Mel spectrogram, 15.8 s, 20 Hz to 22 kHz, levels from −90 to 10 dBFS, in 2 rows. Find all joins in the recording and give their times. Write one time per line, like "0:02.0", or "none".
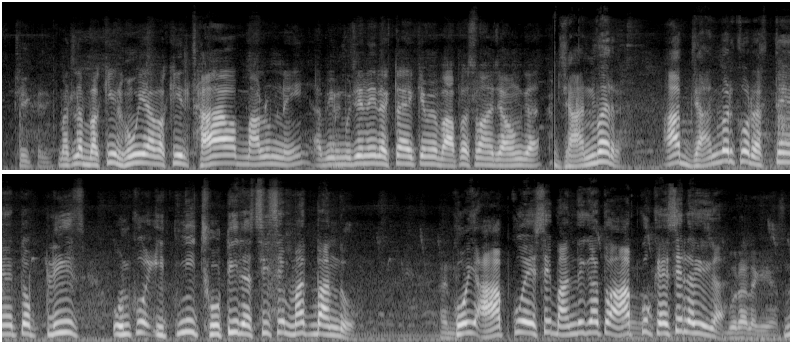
0:05.6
